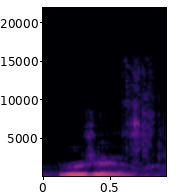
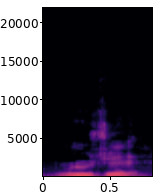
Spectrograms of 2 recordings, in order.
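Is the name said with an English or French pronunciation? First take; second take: French; French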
